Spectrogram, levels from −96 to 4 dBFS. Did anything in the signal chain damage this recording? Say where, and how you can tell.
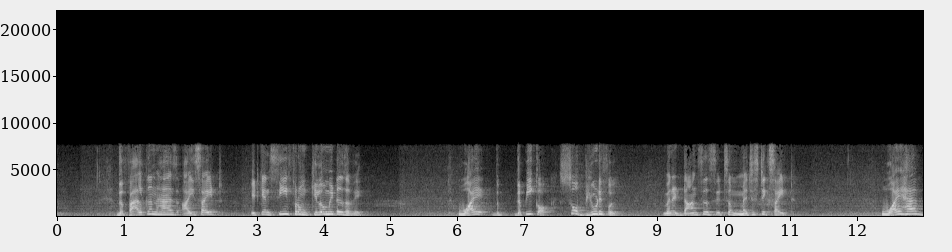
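No, nothing in the signal chain damaged this audio. It went through a WebRTC call path, and the absence of content above 8 kHz fits the wideband G.722 call codec working normally.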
